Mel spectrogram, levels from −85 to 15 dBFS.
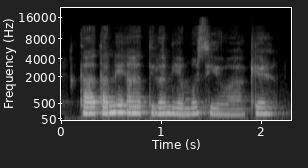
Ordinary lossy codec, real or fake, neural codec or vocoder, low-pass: Opus, 16 kbps; real; none; 14.4 kHz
